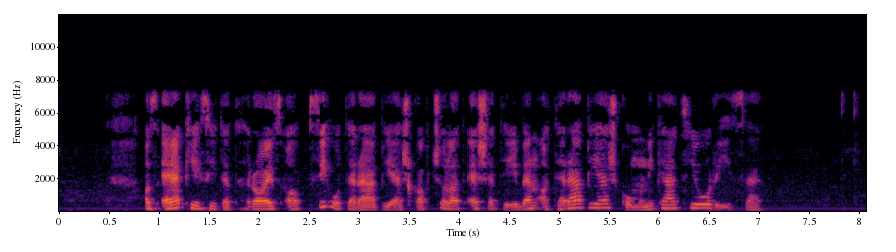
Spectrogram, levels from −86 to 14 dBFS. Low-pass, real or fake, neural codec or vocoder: 7.2 kHz; real; none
